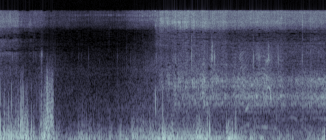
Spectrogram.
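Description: Wind buffeting a phone's microphone on a bicycle coasting downhill: a heavy, rough low rumble that dips briefly about a second in and then returns.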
